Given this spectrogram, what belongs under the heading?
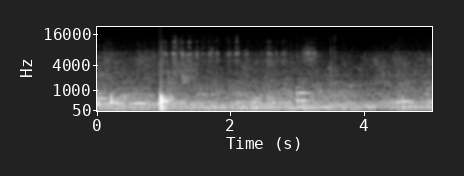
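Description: Marker scratching across a whiteboard during a Class 9 physics lecture on motion, faint and steady with one sharp tap near the start, over a quiet room hum.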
